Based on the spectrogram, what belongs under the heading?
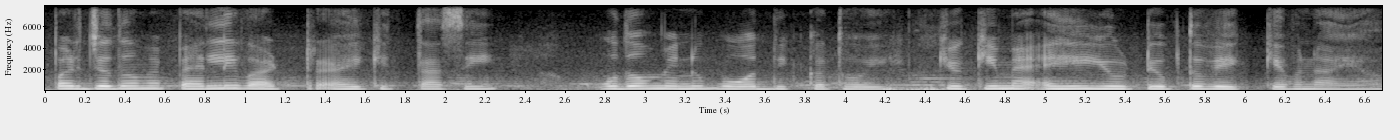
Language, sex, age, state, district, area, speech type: Punjabi, female, 18-30, Punjab, Mansa, urban, spontaneous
